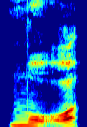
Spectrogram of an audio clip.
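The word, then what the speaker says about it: 抹: This character is mó mó third tone.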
